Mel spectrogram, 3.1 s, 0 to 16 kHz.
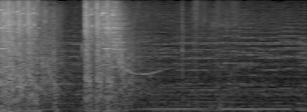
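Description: Rapid gunfire bursts in the video game Uncharted 2: Among Thieves, set in Tibet, a loud close volley of overlapping shots at the start followed by a trailing ring and rumble.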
